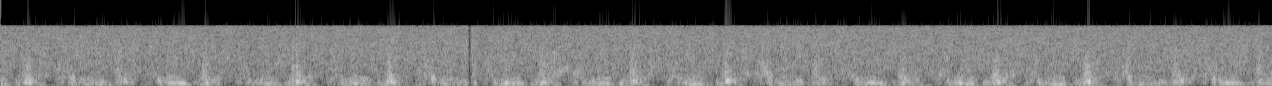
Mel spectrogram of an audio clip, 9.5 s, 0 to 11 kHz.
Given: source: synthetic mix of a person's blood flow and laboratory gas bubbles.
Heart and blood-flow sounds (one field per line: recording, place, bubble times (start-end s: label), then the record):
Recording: Doppler ultrasound of blood flow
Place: precordium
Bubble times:
2.17-2.27 s: bubbles
4.07-4.29 s: bubbles
8.83-8.86 s: bubbles
9.09-9.20 s: bubbles
From the record:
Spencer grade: 2 (many but less than half of the cardiac periods contain bubble signals, singularly or in groups)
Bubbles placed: anywhere in the cardiac cycle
